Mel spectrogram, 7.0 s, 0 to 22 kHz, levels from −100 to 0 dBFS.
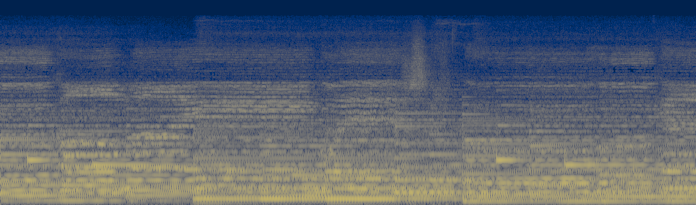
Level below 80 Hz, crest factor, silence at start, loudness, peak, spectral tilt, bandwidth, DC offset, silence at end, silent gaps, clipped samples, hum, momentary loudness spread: -48 dBFS; 12 dB; 0 s; -27 LUFS; -14 dBFS; -7.5 dB/octave; 10.5 kHz; under 0.1%; 0 s; none; under 0.1%; none; 3 LU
